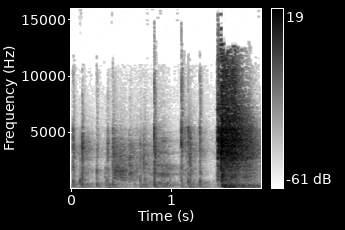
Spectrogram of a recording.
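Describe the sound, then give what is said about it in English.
A door is handled with a series of soft thuds and taps, followed by a sudden louder, broad rushing burst near the end as it swings and shuts. “She'll open the door.”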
